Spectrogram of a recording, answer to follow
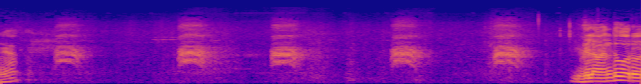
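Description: A crow cawing five times, short calls about a second apart.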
